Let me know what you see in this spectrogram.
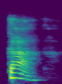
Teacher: huruf kaf ujung lidahnya tempat gigi di bagian bawah. Tengahnya naik, pangkalnya naik.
